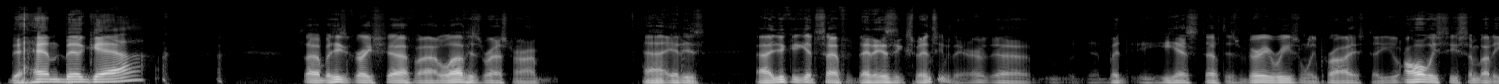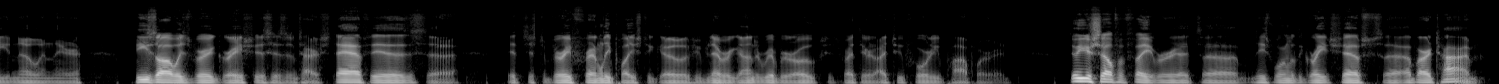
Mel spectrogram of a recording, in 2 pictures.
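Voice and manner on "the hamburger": put-on hamburger stretched out, slow, high, French accent. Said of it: "when he says hamburger sounds better".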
